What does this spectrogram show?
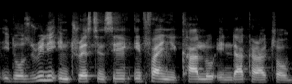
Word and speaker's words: Ifeanyi: All right, the last actor we'll talk about is, how do you pronounce this? Ifeanyi? Ifeanyi? Kalu? Ifeanyi, that's the name.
